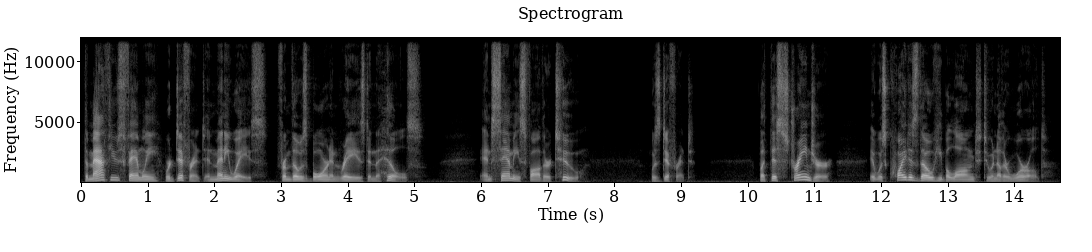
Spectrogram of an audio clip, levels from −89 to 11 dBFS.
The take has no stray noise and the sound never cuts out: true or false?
true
